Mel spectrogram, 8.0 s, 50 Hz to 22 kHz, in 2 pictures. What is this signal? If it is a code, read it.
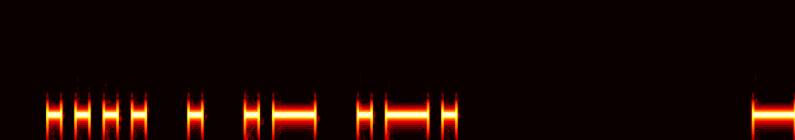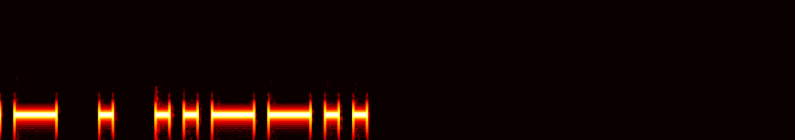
Morse code, heard as a keyed tone, about 17 wpm, 700 Hz. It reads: HEAR ME?
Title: 3x Word-Spacing - Sentences from Top 300 Words - 17wpm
